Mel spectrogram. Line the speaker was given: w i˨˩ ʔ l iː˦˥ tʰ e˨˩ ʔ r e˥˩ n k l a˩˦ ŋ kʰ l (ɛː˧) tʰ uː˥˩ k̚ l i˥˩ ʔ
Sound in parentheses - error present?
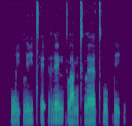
yes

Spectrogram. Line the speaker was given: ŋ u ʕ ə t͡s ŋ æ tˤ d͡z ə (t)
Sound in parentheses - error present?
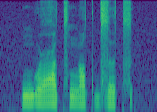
yes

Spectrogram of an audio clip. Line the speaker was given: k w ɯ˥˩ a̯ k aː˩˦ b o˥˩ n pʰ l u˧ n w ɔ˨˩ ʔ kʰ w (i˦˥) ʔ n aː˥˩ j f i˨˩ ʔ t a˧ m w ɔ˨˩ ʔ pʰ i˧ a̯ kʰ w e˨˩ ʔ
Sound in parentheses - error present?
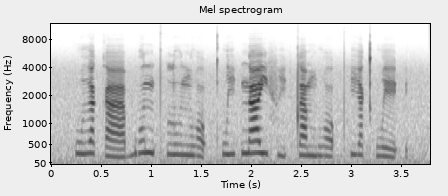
no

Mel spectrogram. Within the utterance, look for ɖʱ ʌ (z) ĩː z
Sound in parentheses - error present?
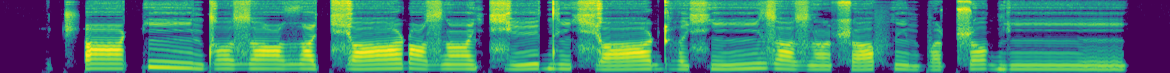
yes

